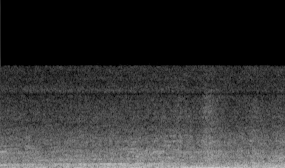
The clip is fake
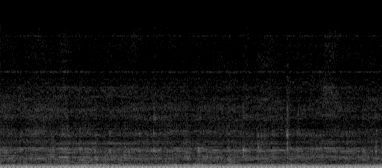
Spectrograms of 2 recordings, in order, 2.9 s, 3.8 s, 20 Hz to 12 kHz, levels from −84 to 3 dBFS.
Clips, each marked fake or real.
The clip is fake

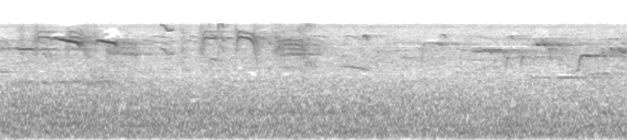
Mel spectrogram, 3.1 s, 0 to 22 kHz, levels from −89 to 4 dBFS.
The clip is real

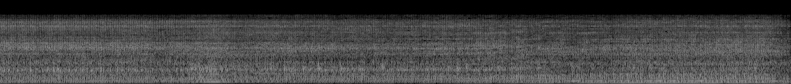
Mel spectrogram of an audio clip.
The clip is real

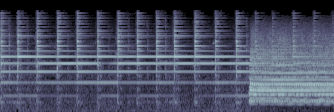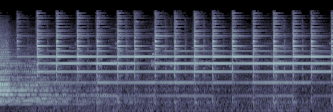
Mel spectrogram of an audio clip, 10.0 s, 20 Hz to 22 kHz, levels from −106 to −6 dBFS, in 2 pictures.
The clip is real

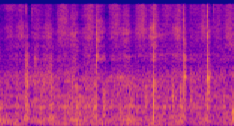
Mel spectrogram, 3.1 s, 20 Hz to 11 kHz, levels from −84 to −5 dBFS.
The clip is fake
